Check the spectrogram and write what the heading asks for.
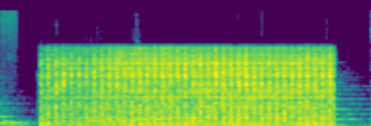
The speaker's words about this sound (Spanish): Un extraño artilugio vuela sobre el tejado. Es como un helicóptero, pero más pequeño y mucho más raro.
